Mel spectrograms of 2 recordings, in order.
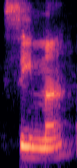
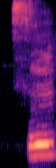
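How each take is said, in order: First: "sima" opened up as see-mah; inserted E sound. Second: Said in the usual way. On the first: Shown as a demonstration. Teacher breaking the sm cluster for students, inserted vowel. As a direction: put an "ee" between s and m in "sima". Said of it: "the sound E". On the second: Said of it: "all the clusters must be interrupted".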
